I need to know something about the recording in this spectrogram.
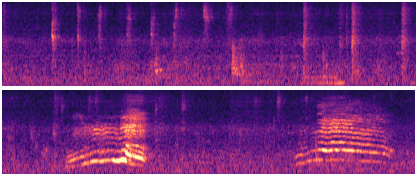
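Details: Goat kid feeding on bottled milk: soft ticking and handling noises, then two strong quavering bleats near the end, the first rising and falling sharply, the second steadier and harmonic-rich.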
